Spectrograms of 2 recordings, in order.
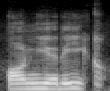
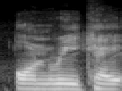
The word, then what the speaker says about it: Onirique: flip the board over evolve in on your leak or Enrique as I'm hearing a lot of people pronouncing it at the top the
